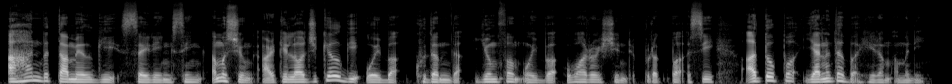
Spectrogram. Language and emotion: Manipuri, neutral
